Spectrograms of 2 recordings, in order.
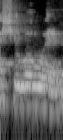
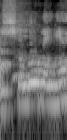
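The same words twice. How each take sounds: First: शिवौ ending in au; correct vowel. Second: शिवो ending in a plain o; wrong vowel. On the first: Teacher showing the correct au ending. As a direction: end शिवौ on au, not o. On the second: Teacher showing the wrong vowel ending. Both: Shown as a demonstration. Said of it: "शिवो नहीं कहेंगे कभी".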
